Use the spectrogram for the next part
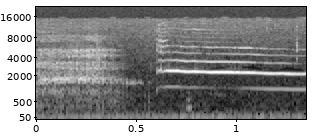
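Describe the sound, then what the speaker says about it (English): A kitten mews for attention, a single drawn-out, high, steady cry that rises in clearly and holds near and distinct over a low background hum. "If you hear more mewing and crying, it's an unloved kitten demanding attention."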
